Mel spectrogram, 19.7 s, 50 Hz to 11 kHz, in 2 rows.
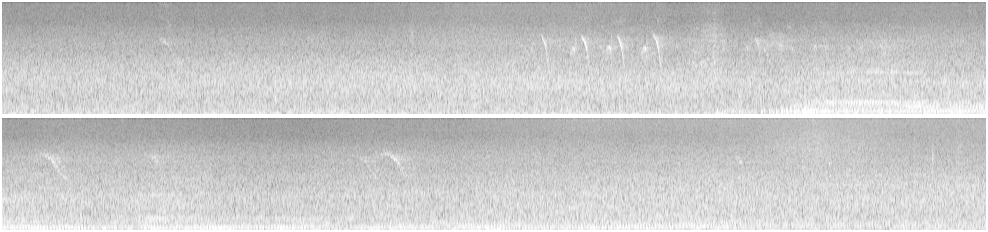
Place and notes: Birds singing, Wind, In the woods
Zoom H2n MS+XY
福建省, Mainland - Taiwan Border, 3 November 2014, 08:15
